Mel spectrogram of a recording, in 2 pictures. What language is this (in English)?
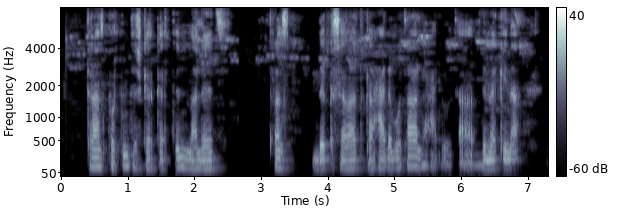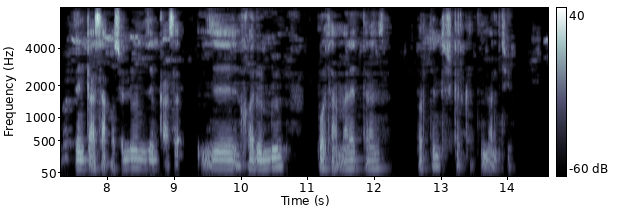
Tigrinya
